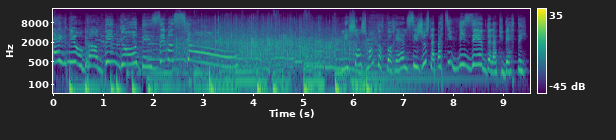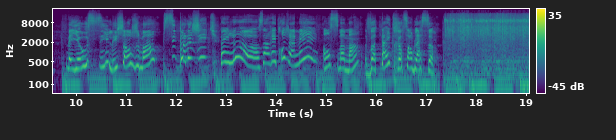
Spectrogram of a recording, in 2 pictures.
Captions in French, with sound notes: Bienvenue au grand bingo des émotions! (applaudissements) Les changements corporels, c'est juste la partie visible de la puberté. Mais il y a aussi les changements psychologiques! - Bien, là! Ça arrêtera jamais! - En ce moment, votre tête ressemble à ça.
